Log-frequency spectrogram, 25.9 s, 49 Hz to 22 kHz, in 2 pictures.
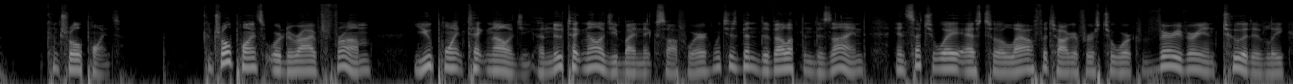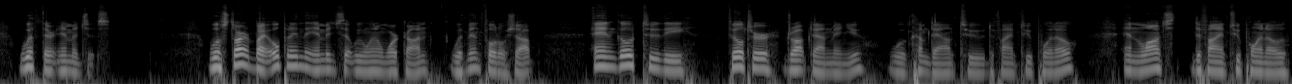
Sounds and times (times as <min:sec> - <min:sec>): Speech: 0:00.0 - 0:01.3, 0:02.0 - 0:14.1, 0:15.0 - 0:25.8.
